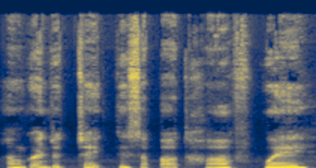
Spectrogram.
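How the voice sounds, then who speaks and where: A tired woman, chatting casually through a makeup tutorial and thinking aloud with soft asides. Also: fairly high pitch, wildly swooping pitch, measured pace, creaky, heavy background noise. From Finland. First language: Finnish. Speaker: makeup vlogger.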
